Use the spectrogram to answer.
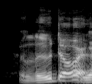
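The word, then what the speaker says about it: Lu Dort: But is it Lugens Dort? – Lou Dort.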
